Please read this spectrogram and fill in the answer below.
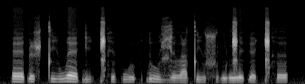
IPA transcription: ɛɗɪʂti wɛɠiǁʰɪpwuʔ ɗuʑəlɑ tisʷəb ŋ͡ǁɪɠɛǁʰə

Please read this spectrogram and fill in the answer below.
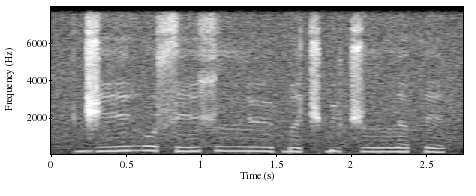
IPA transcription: d͡ʒɪːɦo sɪːxlːʏː ɓət͡ʃɓyt͡ʃ lːəθɾɪ

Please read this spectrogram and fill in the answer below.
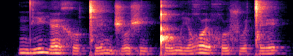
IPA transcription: ndi˧˥jɛ˩˧˩xʊ˨˩˦ ǀɪ˩˥nd͡ʒʊ˩˧˩ʃi˨˩˦ ǃʊ˨˩˦wi˨˩˦ʁʷi˥˨ χʷi˩˥sʷɛ˩˥ǀe˧˥

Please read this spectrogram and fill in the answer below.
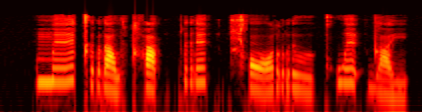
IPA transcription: meː˦˥tra˩˦wtʰa˨˩k̚ pre˦˥k̚t͡ɕʰɔː˩˦ rɯː˨˩kʰwe˥˩ʔ da˨˩j

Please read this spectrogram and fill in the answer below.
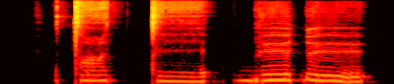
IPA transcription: tˤi̤tːe̤ | byɗy

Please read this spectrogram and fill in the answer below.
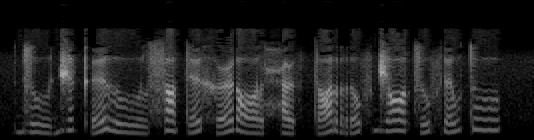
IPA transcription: d͡zuː˨˩d͡ʒø˦ kʼø˩˥ ðuː˨˩l sɒ˦tø˩˥ xə˞˩˥ɾɔː˨˩l ħə˞˨˩θtɒ˩˥ ro˩˥fd͡ʒɔː˦t͡su˩˥fɾø˩˥w tu˦

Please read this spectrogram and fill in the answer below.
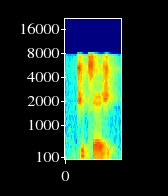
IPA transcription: t͡ʃɨ˥ʔsɛ˩ʒ

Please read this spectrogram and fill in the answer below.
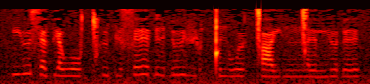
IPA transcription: jysɛpʲa woǀʰypʲə seɗi ɗyvʲo ǃiwø ǀajiŋ͡ǀe mʲøɗe

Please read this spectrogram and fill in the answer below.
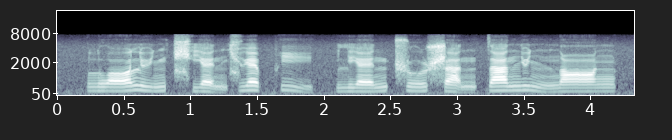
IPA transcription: lwɔ˧˥ly˧˥n t͡ɕʰjɛ̰˨˩nɕɥɛ˥˧pʰi˥˩ | ljɛ˧˥n ʈ͡ʂu˧˥ʂa̰˨˩n t̪ä˥n̪y˥˩n n̪ɑ˥ŋ

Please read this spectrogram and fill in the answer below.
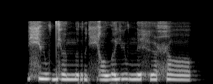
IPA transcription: ɕyw djə nʊrçɔwəjyw nehøħɔ

